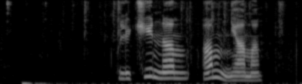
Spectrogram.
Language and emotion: Russian, neutral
